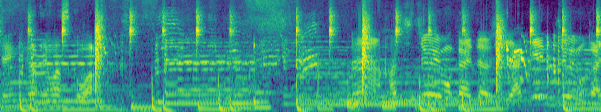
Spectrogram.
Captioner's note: laughs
